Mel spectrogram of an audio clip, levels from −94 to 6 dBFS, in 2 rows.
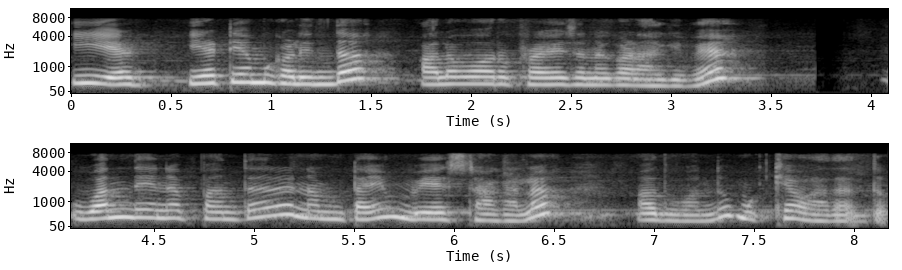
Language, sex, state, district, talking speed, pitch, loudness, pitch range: Kannada, female, Karnataka, Raichur, 105 wpm, 260 Hz, -16 LUFS, 240-315 Hz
